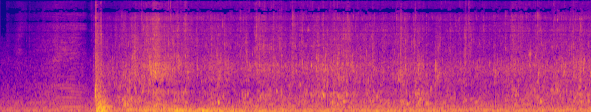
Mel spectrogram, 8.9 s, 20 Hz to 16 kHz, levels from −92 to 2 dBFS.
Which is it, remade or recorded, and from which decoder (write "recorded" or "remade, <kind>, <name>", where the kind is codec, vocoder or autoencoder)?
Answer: recorded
